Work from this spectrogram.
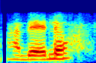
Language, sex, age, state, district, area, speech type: Malayalam, female, 45-60, Kerala, Idukki, rural, conversation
